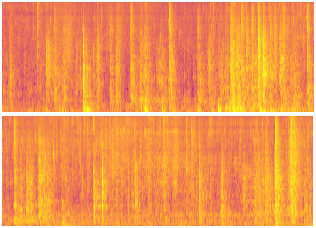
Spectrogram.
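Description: Eggs sizzling steadily as they fry in a skillet, with scattered clinks and knocks of pans, utensils and salt and pepper shakers being handled.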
